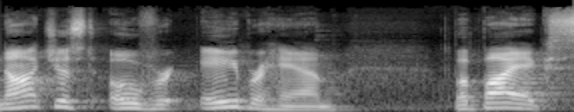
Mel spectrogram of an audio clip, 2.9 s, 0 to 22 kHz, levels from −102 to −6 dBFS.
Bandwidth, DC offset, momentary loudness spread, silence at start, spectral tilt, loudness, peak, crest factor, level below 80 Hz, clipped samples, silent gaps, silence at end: 17 kHz; under 0.1%; 14 LU; 0 s; -2 dB/octave; -23 LUFS; -4 dBFS; 20 dB; -76 dBFS; under 0.1%; none; 0 s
